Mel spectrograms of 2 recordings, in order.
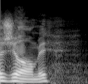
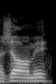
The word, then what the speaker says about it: Gérardmer: très très loin de gérardmer d'ailleurs j'ouvre une parenthèse on prononce bien gérardmer et non pas gérardmer mais pour en comprendre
